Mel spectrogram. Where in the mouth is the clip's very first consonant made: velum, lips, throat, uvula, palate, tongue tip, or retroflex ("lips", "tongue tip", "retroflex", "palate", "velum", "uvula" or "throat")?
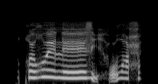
uvula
